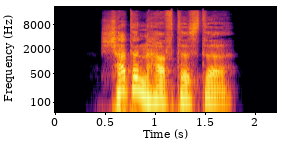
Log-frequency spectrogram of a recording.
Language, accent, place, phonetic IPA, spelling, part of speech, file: German, Germany, Berlin, [ˈʃatn̩haftəstə], schattenhafteste, adjective, De-schattenhafteste.ogg
- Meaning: inflection of schattenhaft: 1. strong/mixed nominative/accusative feminine singular superlative degree 2. strong nominative/accusative plural superlative degree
